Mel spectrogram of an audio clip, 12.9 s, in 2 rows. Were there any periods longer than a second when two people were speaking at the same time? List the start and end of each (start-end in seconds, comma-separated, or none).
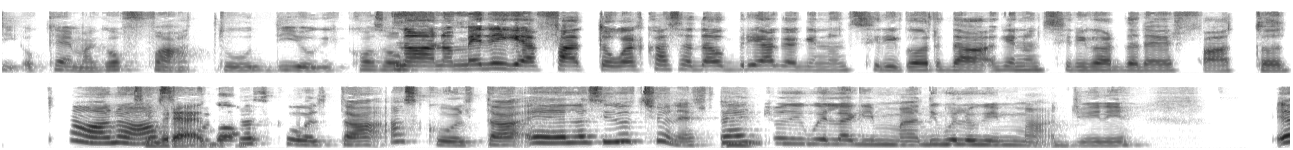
none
